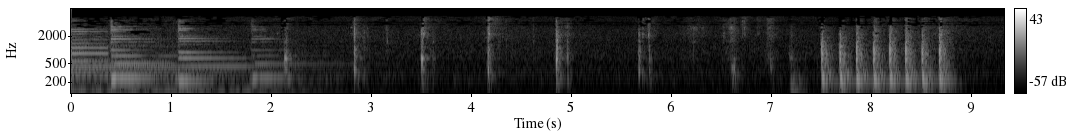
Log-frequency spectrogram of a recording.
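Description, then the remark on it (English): In the radio drama Gunsmoke, a short musical tone fades, then scattered single knocks sound on a door, ending in a loud, rapid burst of about eight hard raps, with no talking. “Open this door before I kick it open, Reeves.”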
